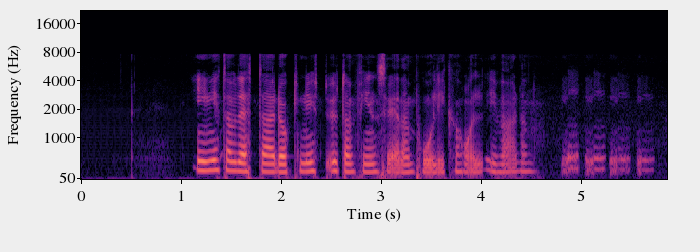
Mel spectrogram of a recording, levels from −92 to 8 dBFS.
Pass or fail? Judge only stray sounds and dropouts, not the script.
fail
